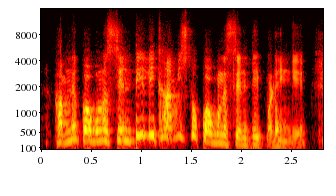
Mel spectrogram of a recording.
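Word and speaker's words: cognoscenti: इसका हम उच्चारण करेंगे कॉग्नोसेंटी। और ये एक इटालियन वर्ड है।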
